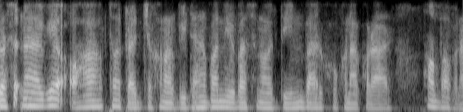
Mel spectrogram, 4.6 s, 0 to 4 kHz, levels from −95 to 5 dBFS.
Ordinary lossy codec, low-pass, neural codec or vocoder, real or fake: Opus, 16 kbps; 3.6 kHz; codec, 16 kHz in and 24 kHz out, 2.2 kbps, FireRedTTS-2 codec; fake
